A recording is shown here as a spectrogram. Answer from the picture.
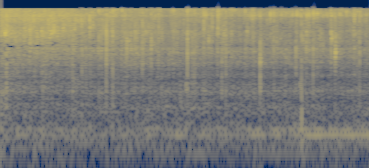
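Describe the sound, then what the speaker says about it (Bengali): White cumin and crushed cardamom sizzle in hot oil, a steady close-up frying hiss broken by small crackles and pops, with no talking. "এই জন্য প্রথমে ফোড়নে দিয়ে দিচ্ছি সাদা জিরে।"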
